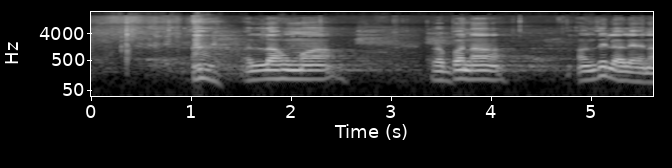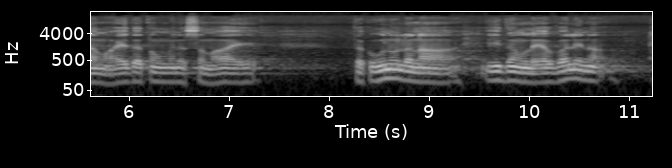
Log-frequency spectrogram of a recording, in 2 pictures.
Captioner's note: Arabic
